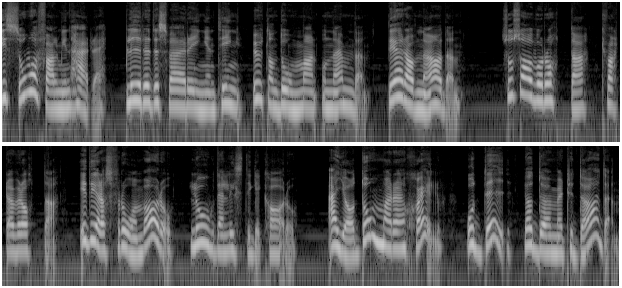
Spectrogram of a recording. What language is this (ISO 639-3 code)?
swe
